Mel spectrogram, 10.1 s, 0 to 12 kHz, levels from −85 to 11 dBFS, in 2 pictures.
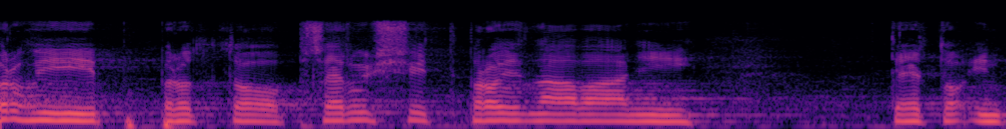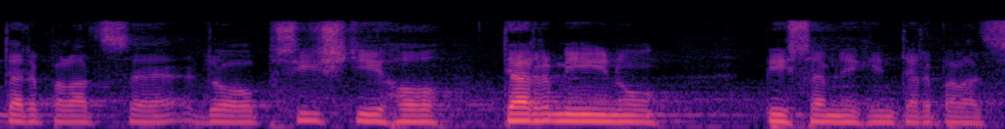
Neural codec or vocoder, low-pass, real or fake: none; 7.2 kHz; real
